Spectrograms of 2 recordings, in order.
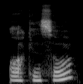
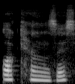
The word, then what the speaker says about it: Arkansas: I can tell anyway this one is Arkansas not Arkansas as it looks like it's all conserve a weird pronunciation for its buying Alaska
